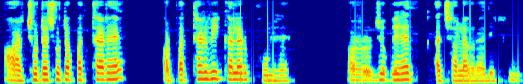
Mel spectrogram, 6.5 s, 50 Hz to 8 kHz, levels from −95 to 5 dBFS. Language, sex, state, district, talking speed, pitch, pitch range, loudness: Hindi, female, Bihar, Bhagalpur, 165 wpm, 210 Hz, 185-225 Hz, -18 LUFS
